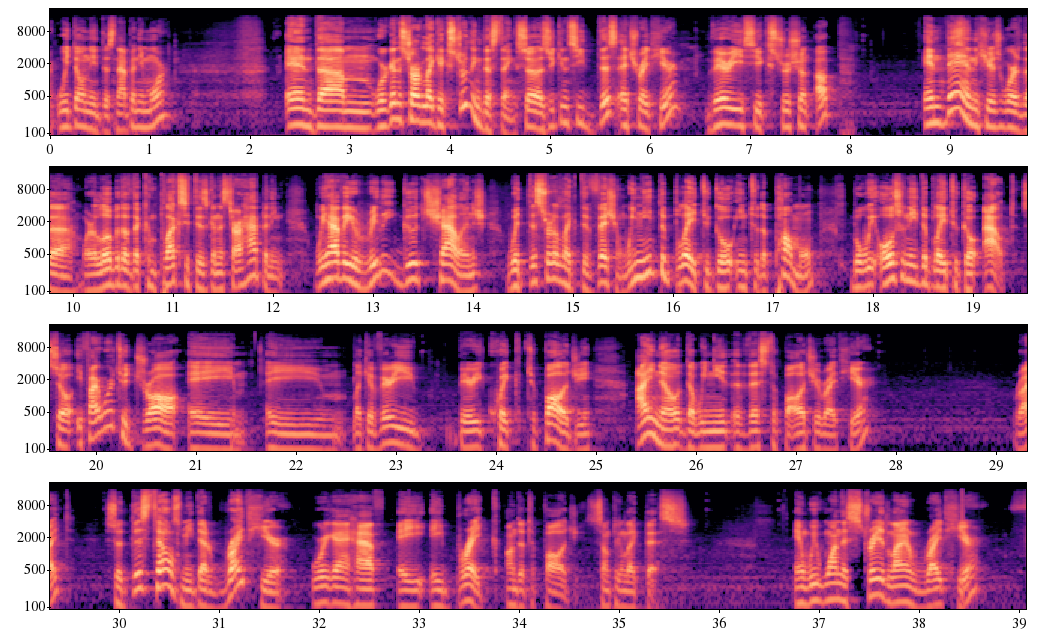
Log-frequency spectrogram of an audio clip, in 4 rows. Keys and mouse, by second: 0.4 click, 0.9 middle click, 2.7 shift+middle click, 3.7 shift+middle click, 5.1 2, 5.3 click, 6.0 e, 7.7 click, 12.2 shift+middle click, 12.7 shift+middle click, 19.8 click, 21.1-22.9 drag, 24.1-25.8 drag, 25.9-27.4 drag, 28.3 click, 29.0 click, 31.3 click, 31.9-33.7 drag, 34.0 click, 34.9 click, 36.0 click, 36.5 click, 37.5-38.9 drag.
